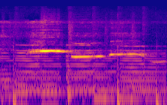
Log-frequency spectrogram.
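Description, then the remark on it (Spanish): A person loudly imitates a whistle, a sustained piercing tone that bends slightly downward in pitch, over a soft steady musical backdrop with a few low thumps. “Y nosotros estábamos como medio como sentados así afuera y empezamos a escuchar un silbido. Un silbido. Sí, capaz que se satura el micrófono, pero era como.”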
